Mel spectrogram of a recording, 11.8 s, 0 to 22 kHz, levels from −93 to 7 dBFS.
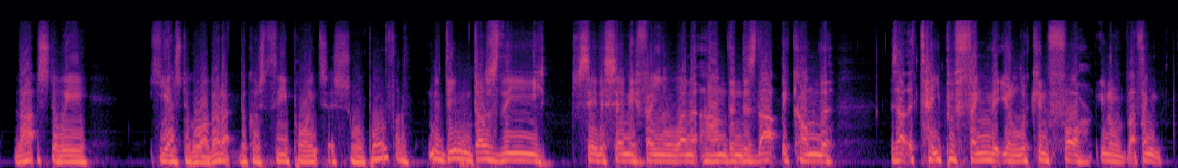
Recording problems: distortion; heavy; 19% of the sound clipped

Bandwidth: 14 kHz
